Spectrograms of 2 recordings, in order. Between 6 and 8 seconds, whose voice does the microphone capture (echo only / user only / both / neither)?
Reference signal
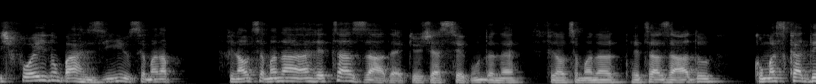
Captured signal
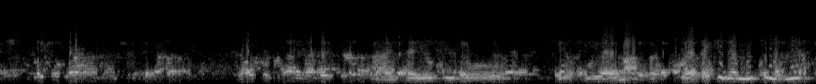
both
